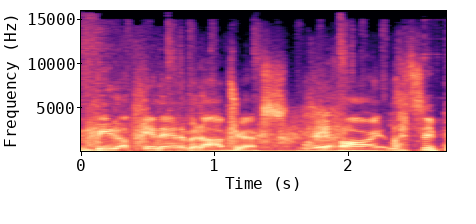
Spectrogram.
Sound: cheers and applause

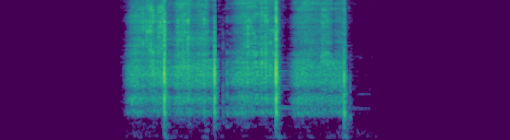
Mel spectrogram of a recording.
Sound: sound of cassette

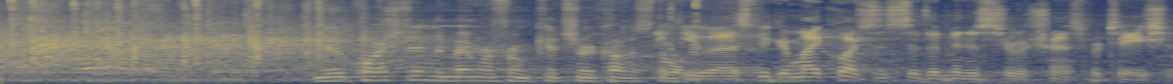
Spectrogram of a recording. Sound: applause

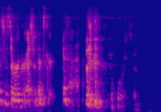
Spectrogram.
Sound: laughs

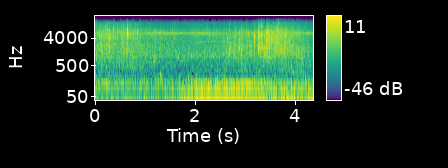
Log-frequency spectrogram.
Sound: water splashing

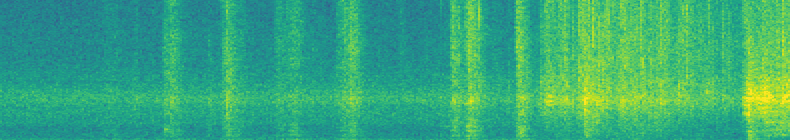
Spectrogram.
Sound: plastic crackling

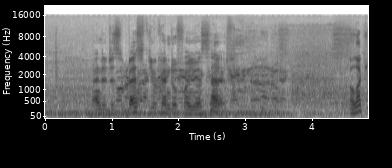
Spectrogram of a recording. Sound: chuckles

